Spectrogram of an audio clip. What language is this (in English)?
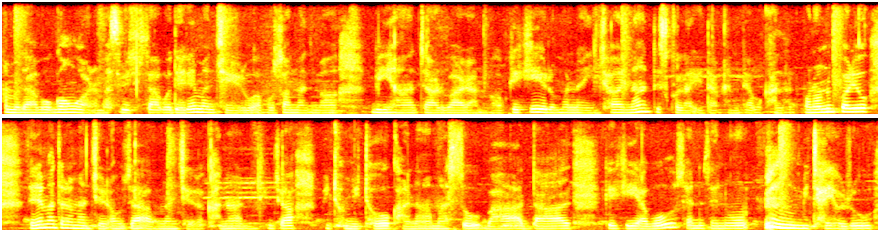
Nepali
